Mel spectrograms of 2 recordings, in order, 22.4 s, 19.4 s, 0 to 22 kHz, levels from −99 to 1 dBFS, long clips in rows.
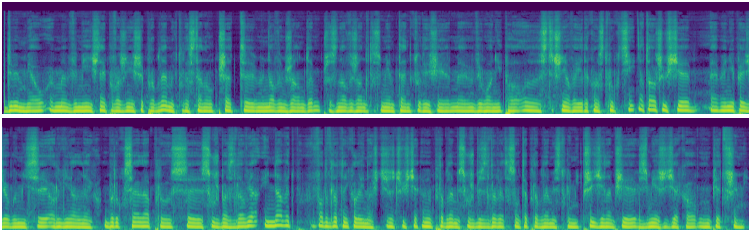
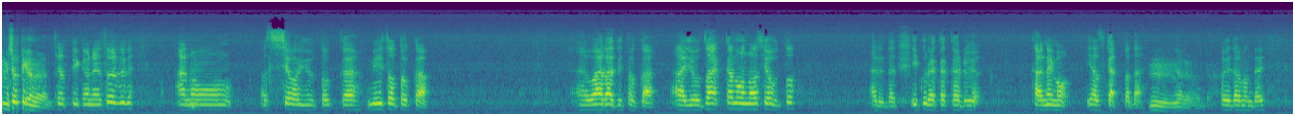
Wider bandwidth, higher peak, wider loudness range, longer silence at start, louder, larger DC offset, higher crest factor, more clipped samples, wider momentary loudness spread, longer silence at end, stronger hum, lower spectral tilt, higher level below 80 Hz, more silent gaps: about the same, 13.5 kHz vs 14 kHz; about the same, -2 dBFS vs 0 dBFS; second, 1 LU vs 6 LU; about the same, 0 s vs 0 s; about the same, -14 LUFS vs -16 LUFS; neither; second, 10 dB vs 16 dB; neither; second, 4 LU vs 12 LU; second, 0.1 s vs 0.35 s; neither; first, -6 dB/octave vs -1.5 dB/octave; first, -34 dBFS vs -60 dBFS; neither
